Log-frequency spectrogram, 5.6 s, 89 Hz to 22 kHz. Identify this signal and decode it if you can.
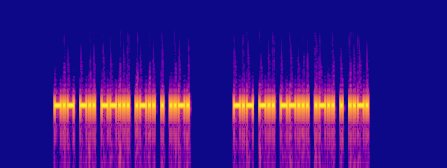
Morse code, heard as a keyed tone, about 46 wpm, 700 Hz. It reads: KD7LEF KD7LEF
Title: USA Call Signs - 6 Characters - Repeated 2x - 45wpm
